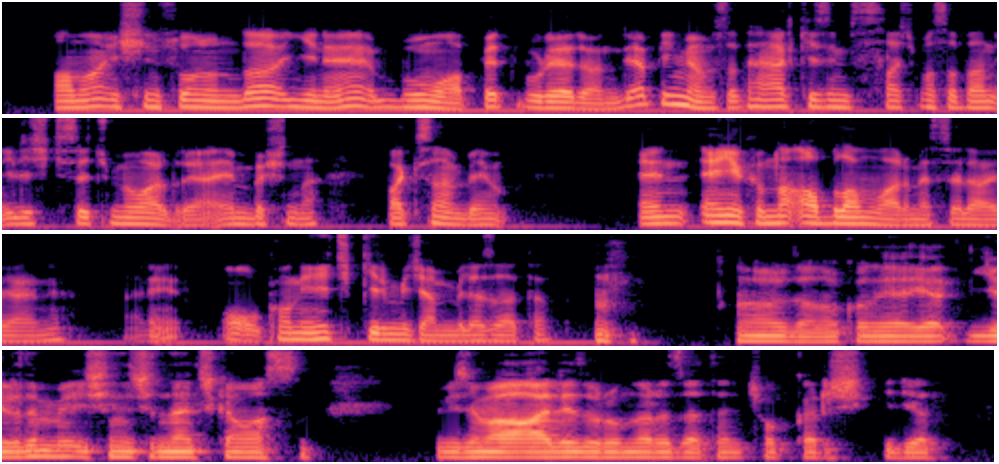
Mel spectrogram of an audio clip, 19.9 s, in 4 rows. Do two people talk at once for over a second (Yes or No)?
No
